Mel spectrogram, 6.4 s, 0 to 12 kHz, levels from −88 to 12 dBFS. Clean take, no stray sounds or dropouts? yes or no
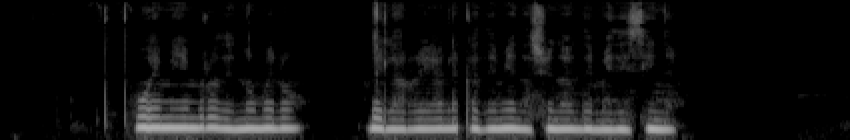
yes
